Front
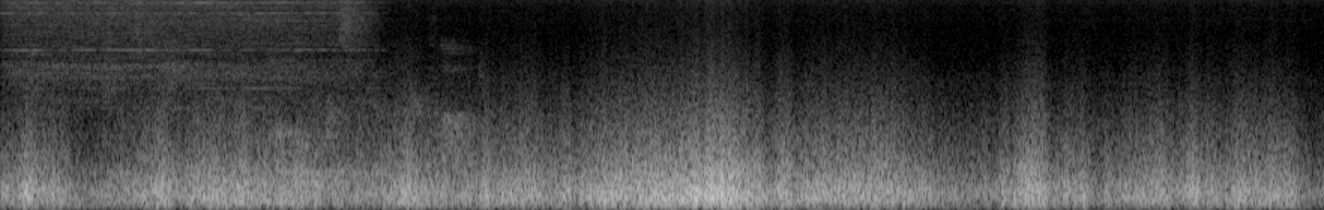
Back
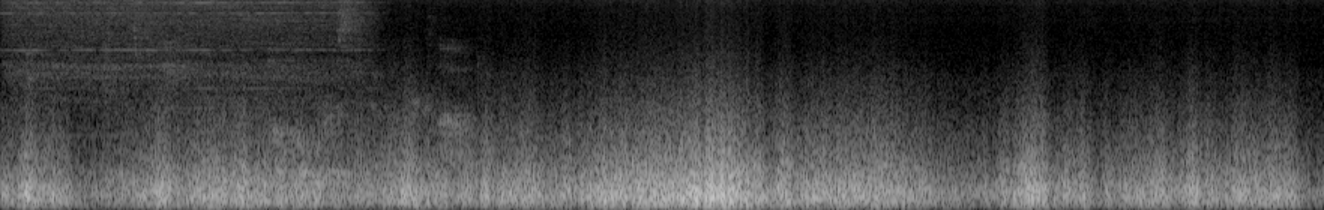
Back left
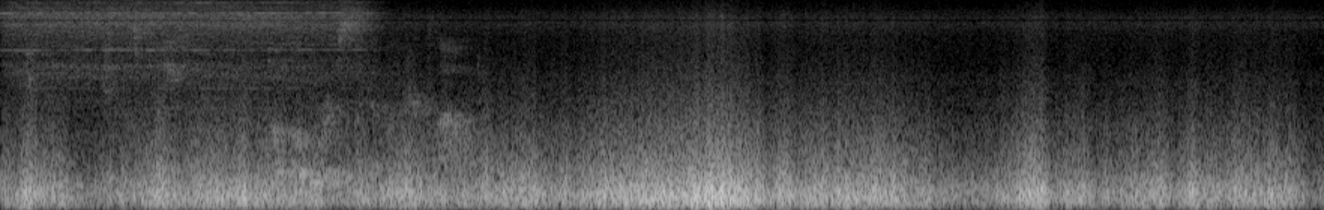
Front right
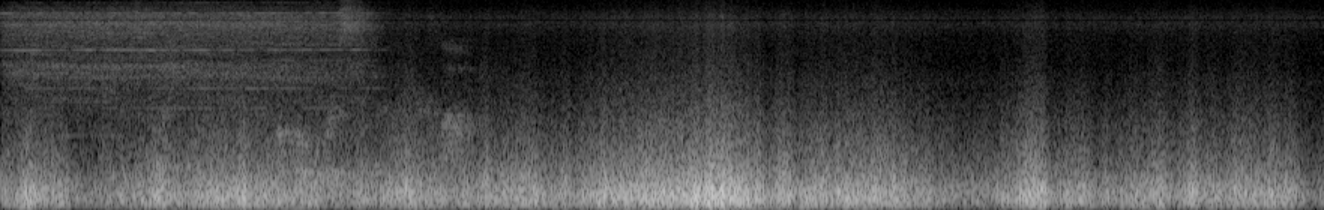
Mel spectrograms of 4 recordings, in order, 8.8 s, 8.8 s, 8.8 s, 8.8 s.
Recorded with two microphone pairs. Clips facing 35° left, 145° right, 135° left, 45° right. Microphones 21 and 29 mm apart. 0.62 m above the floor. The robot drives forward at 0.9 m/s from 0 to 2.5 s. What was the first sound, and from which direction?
A man speaking, 160° left.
